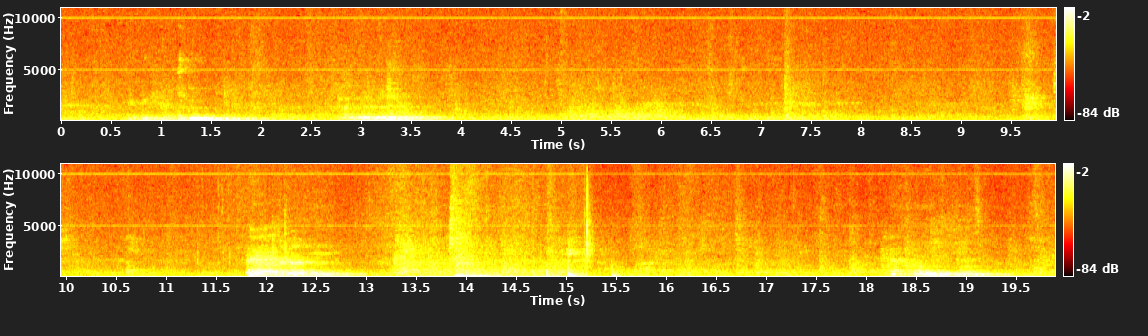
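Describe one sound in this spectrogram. A man's voice chants in short phrases, echoing through a large hall.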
